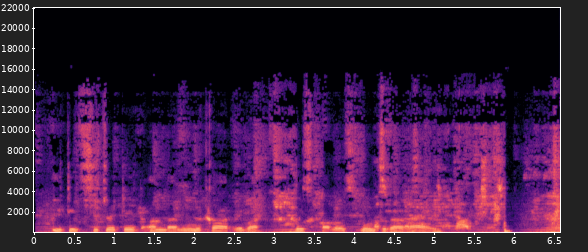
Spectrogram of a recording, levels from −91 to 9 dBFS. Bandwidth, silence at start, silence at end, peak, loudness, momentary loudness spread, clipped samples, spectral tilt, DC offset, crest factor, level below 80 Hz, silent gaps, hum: 15.5 kHz; 0.05 s; 0 s; 0 dBFS; -13 LUFS; 5 LU; under 0.1%; -5 dB/octave; under 0.1%; 12 dB; -30 dBFS; none; none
